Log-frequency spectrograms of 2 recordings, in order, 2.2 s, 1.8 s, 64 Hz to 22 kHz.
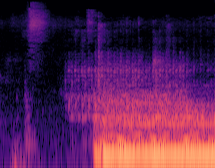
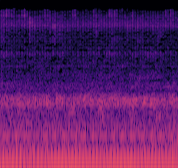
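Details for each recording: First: Twin-tub washing machine wash motor after the dead or weak capacitor was replaced. A short click, then a steady, even low hum as the motor turns: normal running. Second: Twin-tub washing machine on the wash cycle, timer set to 5. The wash motor gives a steady low electrical hum but does not turn, while the spin-dryer motor works. The start capacitor is suspected. Motor hums but does not turn.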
